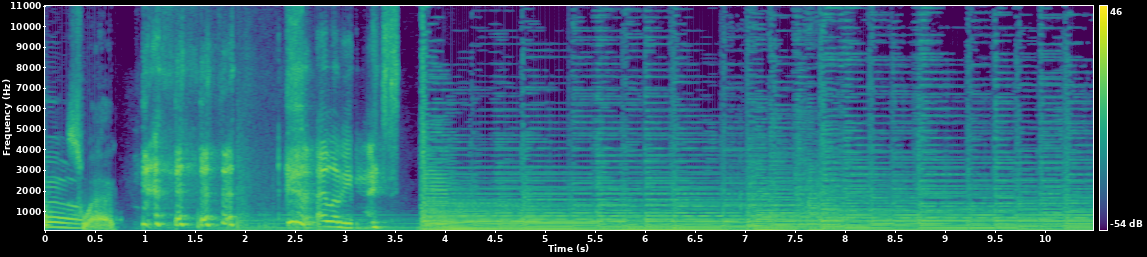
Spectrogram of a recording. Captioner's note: laughs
